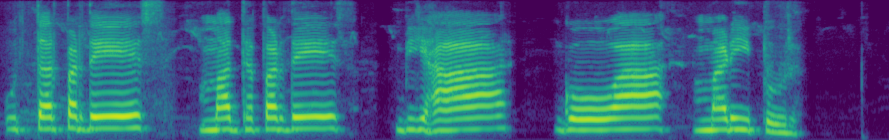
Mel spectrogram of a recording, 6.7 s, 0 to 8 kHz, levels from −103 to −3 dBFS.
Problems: constant background noise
